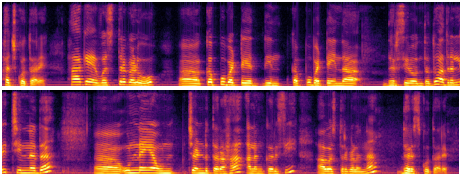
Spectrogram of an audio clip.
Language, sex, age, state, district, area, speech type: Kannada, female, 30-45, Karnataka, Davanagere, urban, spontaneous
